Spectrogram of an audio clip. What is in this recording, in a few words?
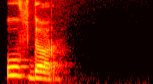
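"увдор", Komi, female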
